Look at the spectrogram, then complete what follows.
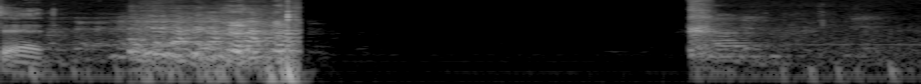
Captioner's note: laughter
